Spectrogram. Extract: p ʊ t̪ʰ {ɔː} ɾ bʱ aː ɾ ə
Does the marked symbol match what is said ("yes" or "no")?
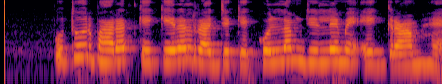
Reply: no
